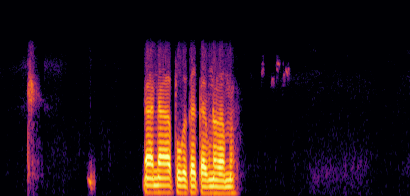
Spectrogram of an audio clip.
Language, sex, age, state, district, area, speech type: Dogri, male, 30-45, Jammu and Kashmir, Udhampur, rural, conversation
